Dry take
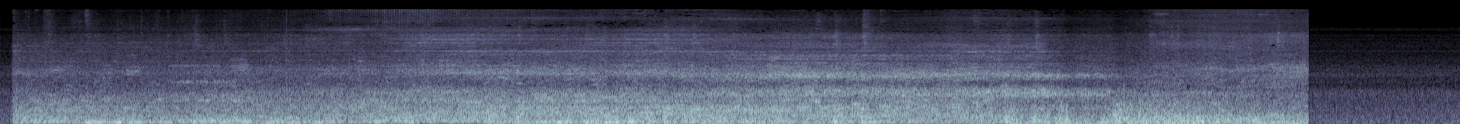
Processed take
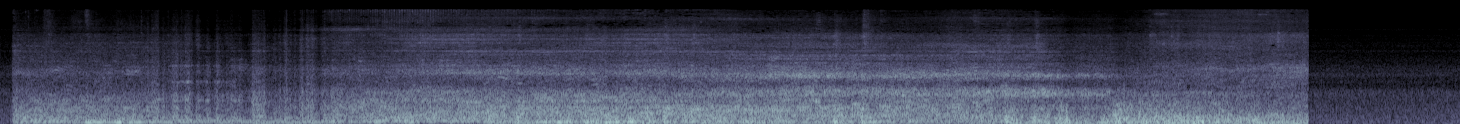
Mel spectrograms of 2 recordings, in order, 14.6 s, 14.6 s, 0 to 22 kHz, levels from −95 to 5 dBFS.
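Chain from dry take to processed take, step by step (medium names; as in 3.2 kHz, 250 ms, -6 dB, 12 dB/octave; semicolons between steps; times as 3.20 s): 1.47–3.32 s: compressor with a negative ratio -29 dBFS, ratio -1; trim -7 dB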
